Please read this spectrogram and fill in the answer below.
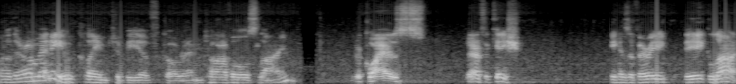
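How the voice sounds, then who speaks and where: Using a put-on character voice, a man speaks at a medium pitch and a moderate pace, leaving long, frequent pauses. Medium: actual play. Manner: slow, formal, terse.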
